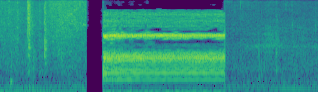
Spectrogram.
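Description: A loud, steady electronic buzzer tone, the game-show 'wrong answer' kind, lasting about a second; it starts right after a brief gap in the sound and cuts off abruptly. It marks a 'no': this apartment doesn't offer short-term leases.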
